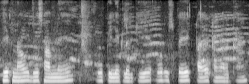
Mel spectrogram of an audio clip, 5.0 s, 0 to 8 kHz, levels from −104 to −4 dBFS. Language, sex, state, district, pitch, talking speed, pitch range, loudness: Hindi, male, Uttar Pradesh, Saharanpur, 135 Hz, 215 wpm, 125-145 Hz, -19 LUFS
